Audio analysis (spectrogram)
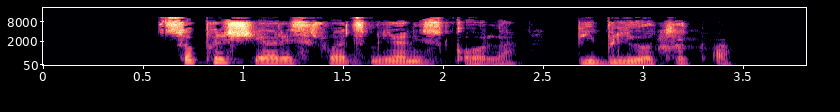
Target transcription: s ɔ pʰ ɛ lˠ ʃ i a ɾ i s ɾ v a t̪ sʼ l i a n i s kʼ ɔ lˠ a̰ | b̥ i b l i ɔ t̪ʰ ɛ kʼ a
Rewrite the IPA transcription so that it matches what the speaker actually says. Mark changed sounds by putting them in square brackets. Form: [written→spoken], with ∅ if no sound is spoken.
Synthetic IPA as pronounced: s ɔ pʰ ɛ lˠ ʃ i a ɾ i s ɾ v a t̪ sʼ l i a n i s kʼ ɔ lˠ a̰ | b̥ i b l i ɔ t̪ʰ ɛ kʼ a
